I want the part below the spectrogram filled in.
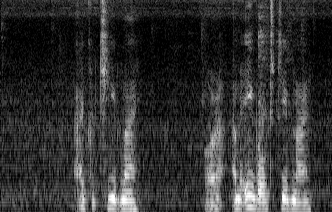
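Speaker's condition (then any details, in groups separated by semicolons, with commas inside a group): Cerebral palsy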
